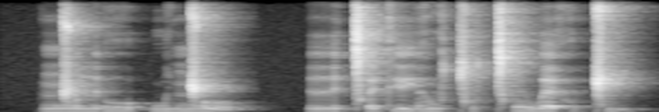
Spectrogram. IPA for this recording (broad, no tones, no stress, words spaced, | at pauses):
ŋ͡ǁonɪɾo̤ | wi̤ŋ͡ǁo | reǀʰɛtʲɛ jɛ̤vuǀʰo̤ǀʰɛ̤ wɛho̤ǁi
